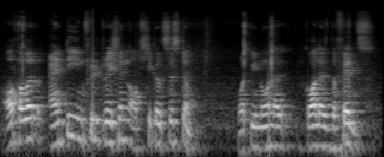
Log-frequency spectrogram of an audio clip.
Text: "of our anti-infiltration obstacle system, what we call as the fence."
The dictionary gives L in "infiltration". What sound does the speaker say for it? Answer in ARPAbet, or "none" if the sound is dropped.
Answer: L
